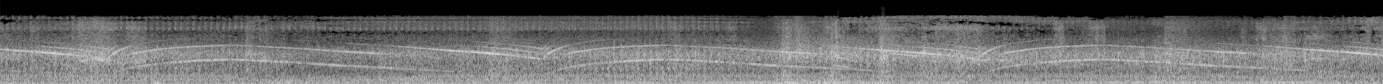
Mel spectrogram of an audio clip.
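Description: A police siren wails steadily, rising and falling.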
